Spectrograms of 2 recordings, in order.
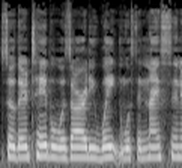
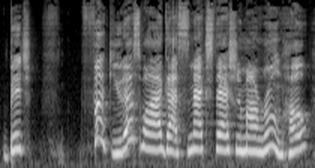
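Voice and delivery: high sassy comeback; 7 semitones higher than usual. Acted. Palace retorts to Tay.

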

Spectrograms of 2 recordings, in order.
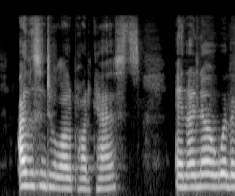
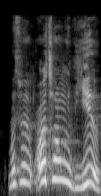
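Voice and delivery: higher, louder blurted alarm; 8 semitones higher, 4 dB louder than usual. A narrator's reading. Kinkajou alarmed at the battered Icicle, blurting. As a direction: blurt it out in shock. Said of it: "Kinkajou blurted".

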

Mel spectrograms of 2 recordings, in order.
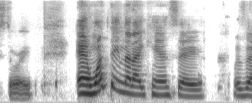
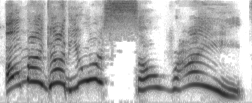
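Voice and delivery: surprised; 12 semitones higher, 5 dB louder, much slower than usual. Real, not acted. Sudden realization of anniversary.

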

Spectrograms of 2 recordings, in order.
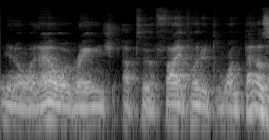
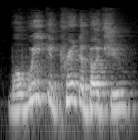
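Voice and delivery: mock reporter threat; 9 semitones higher, 11 dB louder than usual. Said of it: "the reporter's threat".

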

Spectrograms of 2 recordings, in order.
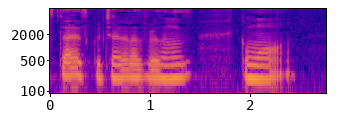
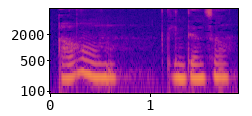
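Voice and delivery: ordinary talk, nothing marked

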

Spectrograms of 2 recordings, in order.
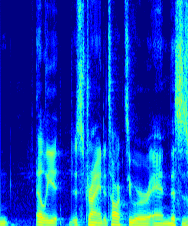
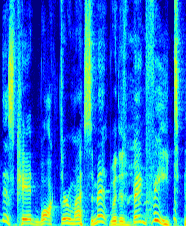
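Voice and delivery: high, louder dopey workman voice; dumb cement guy; 10 semitones higher, 4 dB louder than usual. Retold or imitated. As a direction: play a goofy, whiny construction worker. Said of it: "the dumbass cement guy is like".

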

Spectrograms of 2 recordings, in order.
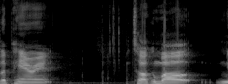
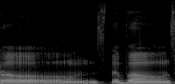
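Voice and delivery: soft, higher echo of "the bones"; hushed lament; 7 semitones higher, 9 dB quieter, much slower than usual. Retold or imitated. Echoing friend about being skinny, hushed mock lament. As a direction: half-whisper it, higher than usual.

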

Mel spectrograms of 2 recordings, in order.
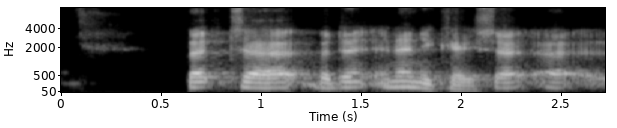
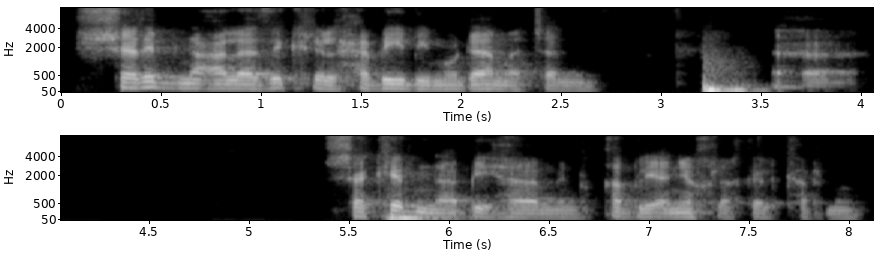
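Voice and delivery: poem recitation; 3 semitones lower, faster than usual. Shown as a demonstration. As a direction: recite the couplet rapidly under breath. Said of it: "I feel a Persian poem coming on".

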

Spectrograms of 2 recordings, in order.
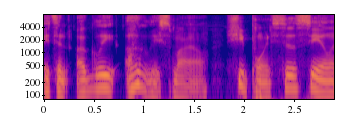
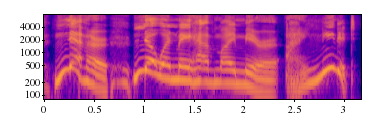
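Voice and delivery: high, loud furious shriek; furious monster; 10 semitones higher, 7 dB louder than usual. Acted. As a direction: screech it in a rage. Queen furious.

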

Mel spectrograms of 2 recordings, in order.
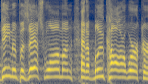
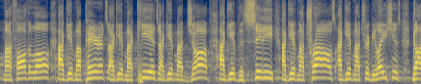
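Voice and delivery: lower, hushed prayer of surrender; earnest prayer; 3 semitones lower than usual. Acted.

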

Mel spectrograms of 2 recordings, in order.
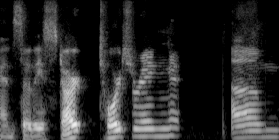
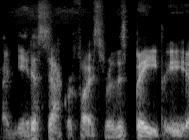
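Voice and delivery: much lower and softer, ominous; deep TV demon voice; 11 semitones lower, 6 dB quieter than usual. Retold or imitated. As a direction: intone it like a sinister god. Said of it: "the T V is like".

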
